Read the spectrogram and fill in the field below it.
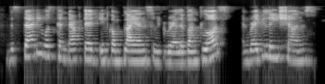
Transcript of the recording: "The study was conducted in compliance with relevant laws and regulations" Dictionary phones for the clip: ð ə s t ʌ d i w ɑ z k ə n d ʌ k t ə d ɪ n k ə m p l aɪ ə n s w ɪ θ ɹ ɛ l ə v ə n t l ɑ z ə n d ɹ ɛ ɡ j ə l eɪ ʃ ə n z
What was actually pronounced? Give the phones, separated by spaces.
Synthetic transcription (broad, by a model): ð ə s t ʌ d i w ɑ s k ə n d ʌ k t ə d ɪ n k ə m p l aɪ ə n s w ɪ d ɹ ɛ l ə v ə n t l ɑ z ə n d ɹ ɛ ɡ j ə l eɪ ʃ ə n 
